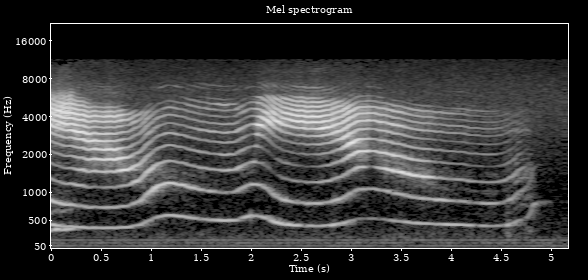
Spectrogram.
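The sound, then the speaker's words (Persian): A single long, drawn-out cat meow, loud, wavering up and down in pitch for about five seconds before cutting off, with no talking around it. “به راست میگه پیشی ناز نازی.”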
